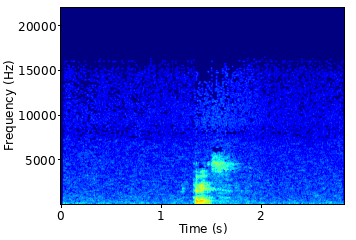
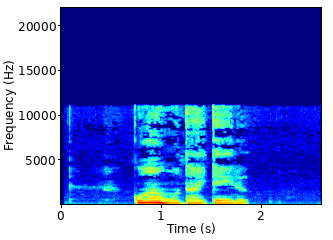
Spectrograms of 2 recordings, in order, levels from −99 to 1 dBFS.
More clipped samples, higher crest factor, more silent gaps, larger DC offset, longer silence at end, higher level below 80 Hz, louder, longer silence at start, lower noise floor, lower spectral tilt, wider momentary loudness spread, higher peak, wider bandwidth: neither; first, 28 dB vs 16 dB; neither; neither; first, 1.1 s vs 0.75 s; second, -68 dBFS vs -62 dBFS; second, -37 LUFS vs -20 LUFS; first, 1.35 s vs 0.75 s; about the same, -64 dBFS vs -66 dBFS; second, -5.5 dB/octave vs -7 dB/octave; first, 28 LU vs 17 LU; second, -14 dBFS vs -6 dBFS; first, 16.5 kHz vs 11.5 kHz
